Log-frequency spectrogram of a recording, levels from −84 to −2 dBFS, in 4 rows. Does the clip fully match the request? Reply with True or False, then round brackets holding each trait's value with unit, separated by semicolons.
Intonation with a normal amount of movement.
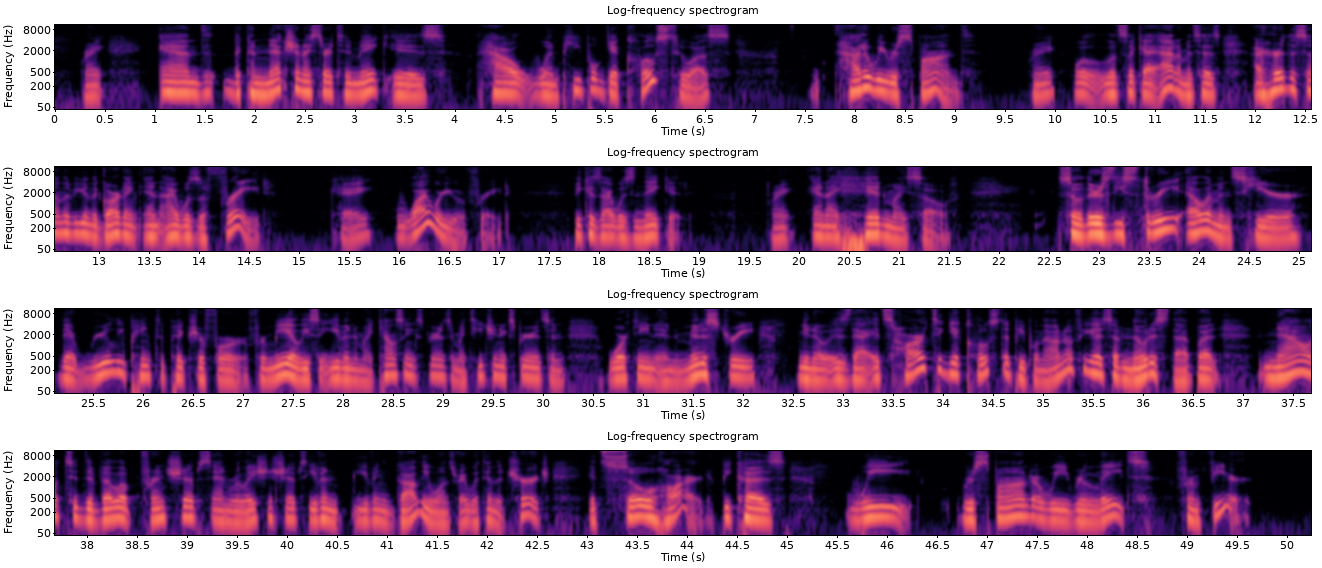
True (3.9 semitones)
